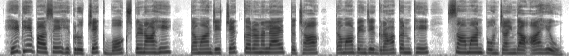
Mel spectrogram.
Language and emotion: Sindhi, neutral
